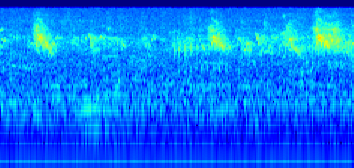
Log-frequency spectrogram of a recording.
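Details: Asian green bee-eater giving short, high, rolling trilled notes, about five soft bursts in under four seconds, over a faint outdoor background; recorded in India.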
